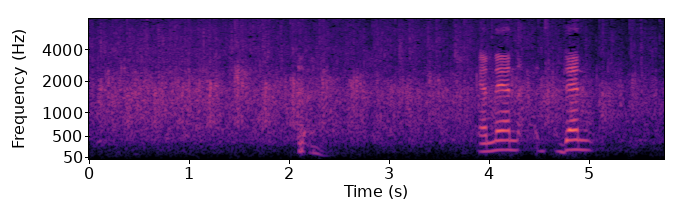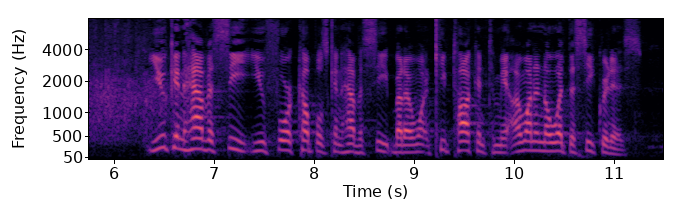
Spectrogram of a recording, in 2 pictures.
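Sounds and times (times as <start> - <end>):
audience applause: 0.0 - 6.8
speech: 2.1 - 2.4, 3.9 - 5.1, 6.3 - 11.3.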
